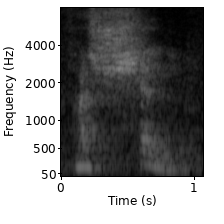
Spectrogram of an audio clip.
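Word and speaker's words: Paschen: 쉐 입술 움직이지 않고 발음해. 파셴이에요.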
